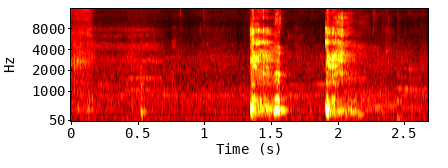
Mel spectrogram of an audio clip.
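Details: Two short, moist coughs from a young girl with a cough and cold who is reading in a quiet room; cough.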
